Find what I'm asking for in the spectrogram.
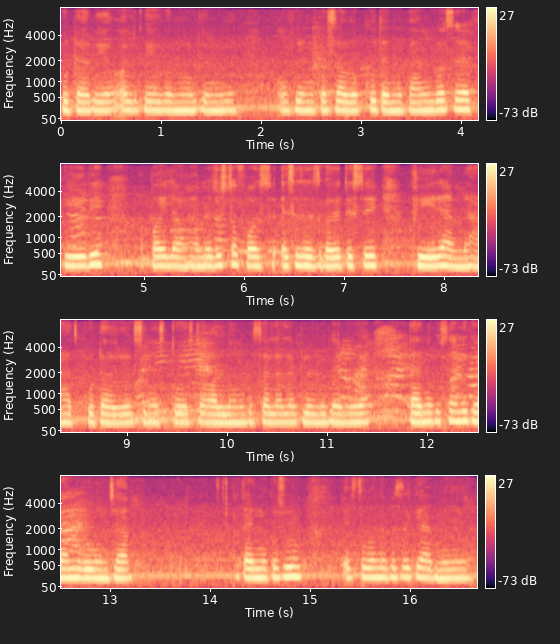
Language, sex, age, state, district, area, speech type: Nepali, female, 18-30, West Bengal, Alipurduar, rural, spontaneous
